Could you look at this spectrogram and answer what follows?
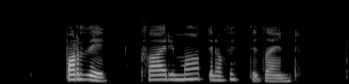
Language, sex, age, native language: Icelandic, male, 12, Icelandic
